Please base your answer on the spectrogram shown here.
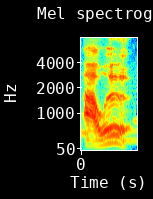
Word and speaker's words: hour: อ ก เ สี ย ง ว่ า hour น้ อ ง ๆ จ ำ ไ ด้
